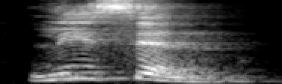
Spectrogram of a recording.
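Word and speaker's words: listen: silent letter, যেমন সফেন এখানে টি silent letter, লিসেন টি silent letter, often টি silent letter, ফাসেন টি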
